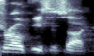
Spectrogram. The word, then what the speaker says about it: Roki Sasaki: It is Roki Sasaki.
